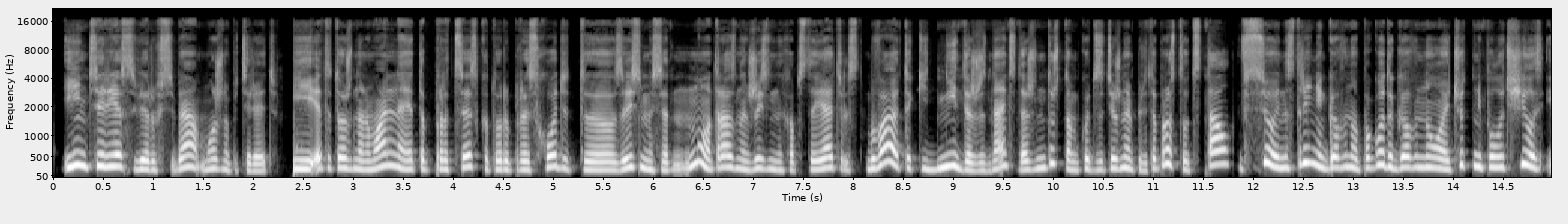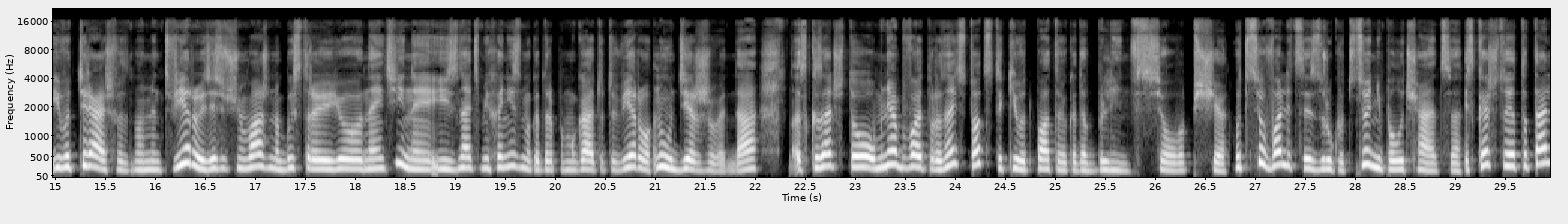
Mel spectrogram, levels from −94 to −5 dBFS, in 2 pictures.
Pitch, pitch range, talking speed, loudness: 225 Hz, 200-260 Hz, 205 wpm, -15 LUFS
